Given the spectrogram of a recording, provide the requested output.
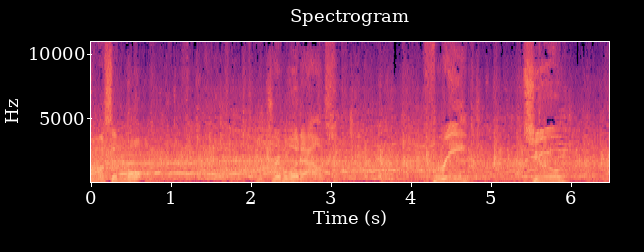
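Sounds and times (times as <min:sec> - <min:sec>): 
high school basketball crowd in a gymnasium in Chippewa Falls cheering and clapping: 0:00.0 - 0:06.4
scattered shouts from basketball crowd: 0:00.0 - 0:06.4
speech: 0:00.2 - 0:01.0, 0:01.7 - 0:06.1.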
